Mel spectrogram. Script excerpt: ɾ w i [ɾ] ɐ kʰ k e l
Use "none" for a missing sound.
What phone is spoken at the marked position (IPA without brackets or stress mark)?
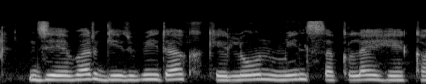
ɾ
